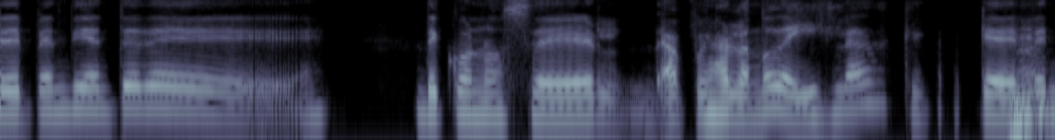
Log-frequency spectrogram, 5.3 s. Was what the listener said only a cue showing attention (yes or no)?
yes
